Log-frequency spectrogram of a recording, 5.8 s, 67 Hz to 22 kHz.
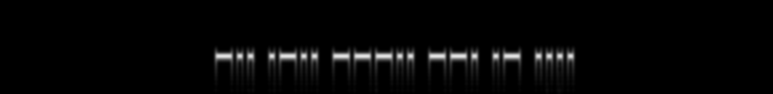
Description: Morse code, heard as a keyed tone, about 30 wpm, 700 Hz. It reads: DL8GAH
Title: DXCC-100 Call Signs - 6 Characters - 30wpm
